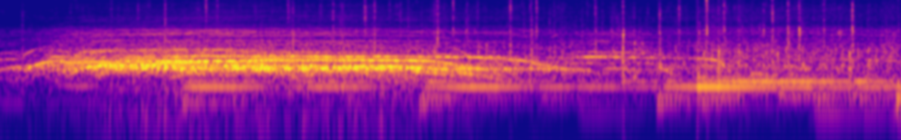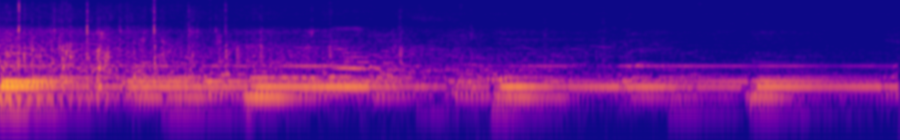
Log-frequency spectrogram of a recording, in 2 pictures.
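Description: A large crowd roars with loud cheers, whoops and scattered clapping, peaking early and easing slightly over nine seconds, with steady low tones humming underneath.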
